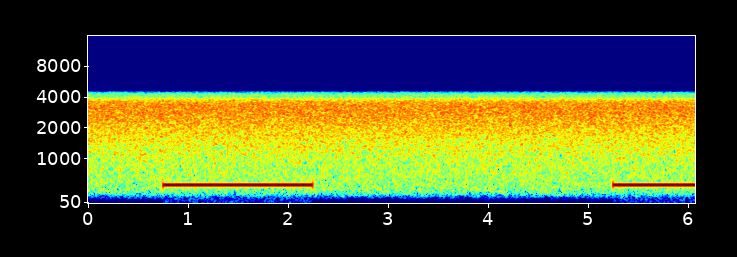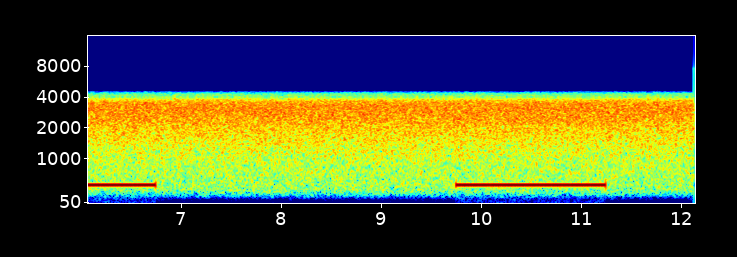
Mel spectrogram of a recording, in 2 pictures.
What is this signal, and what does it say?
Telephone call progress tone (single-tone plan, as in most of Europe), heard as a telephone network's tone, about 420 Hz, 1.5 s on and 3 s off, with phone line noise. Ringback tone.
